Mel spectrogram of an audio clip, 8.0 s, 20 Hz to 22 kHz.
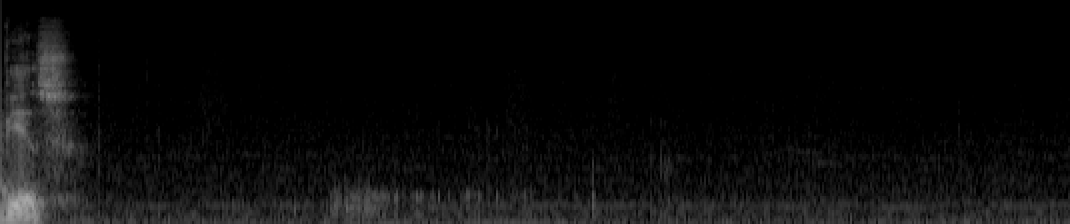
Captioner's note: pauses 6 seconds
